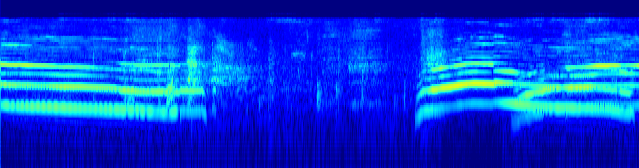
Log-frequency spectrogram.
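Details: Two large male cats outdoors at night after dinner time, yowling aggressively before a fight; long drawn, baby-like wailing cries with rich harmonics, a slowly falling howl followed after a pause by overlapping rising and wavering yowls.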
